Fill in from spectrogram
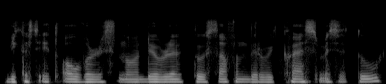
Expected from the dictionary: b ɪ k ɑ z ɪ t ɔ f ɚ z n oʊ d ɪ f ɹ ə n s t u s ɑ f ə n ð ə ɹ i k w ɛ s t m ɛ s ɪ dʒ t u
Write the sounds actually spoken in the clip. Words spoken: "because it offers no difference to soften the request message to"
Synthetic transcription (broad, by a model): b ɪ k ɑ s ɪ t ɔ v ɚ s n oʊ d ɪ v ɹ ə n t u s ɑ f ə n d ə ɹ i k w ɛ s t m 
